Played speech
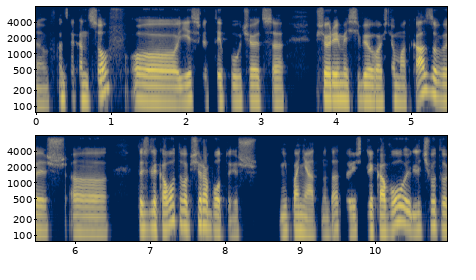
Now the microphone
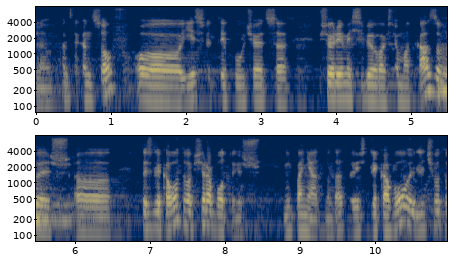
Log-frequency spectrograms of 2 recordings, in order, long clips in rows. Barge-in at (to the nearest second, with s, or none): 5 s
